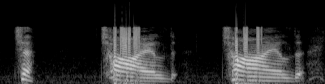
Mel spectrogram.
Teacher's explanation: Now the second one, as in child, is represented as in this simple, that is ch, child, child. You can feel that there is a sound t before sh. It's ch.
